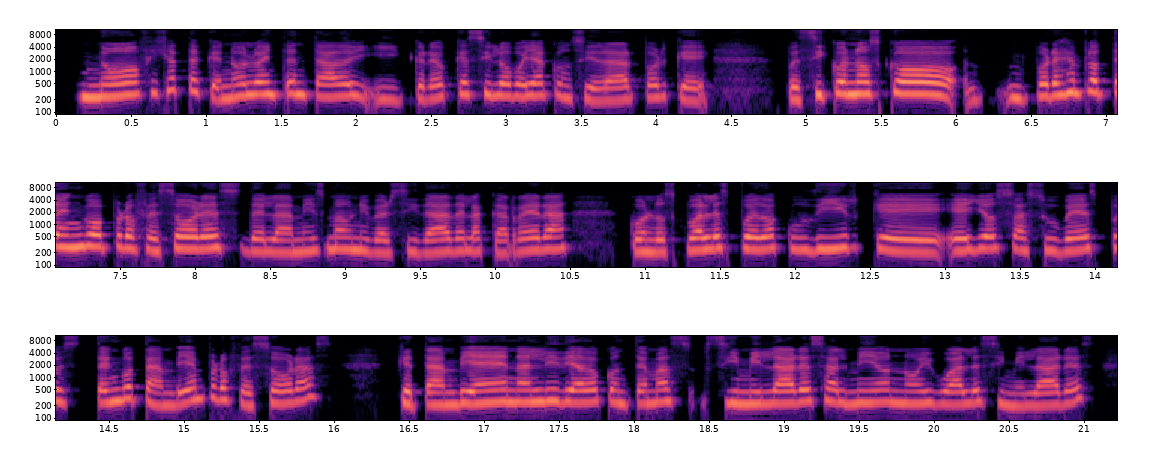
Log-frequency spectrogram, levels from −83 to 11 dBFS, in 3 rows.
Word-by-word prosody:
No, 240 +3 +3
fíjate 325 +2 -4
que 215 - -3
no 230 +3 -1
lo 275 +2 +3
he - - +3
intentado 265 -3 0
y 255 - -1
y 205 -2 -10
creo 220 +3 -3
que 275 +1 -1
sí 275 0 -4
lo 260 -1 +2
voy 245 +1 +1
a 260 - -1
considerar 210 -5 -4
porque, 230 -3 -4 0.5
pues, 205 -1 -1
sí, 270 +4 0
conozco, 280 +1 +4 0.4
am, 195 - -12
mm, 225 0 -5
por 250 +2 +3
ejemplo, 300 +2 +3
tengo 285 0 +4
profesores 255 0 +1
de 225 -1 -1
la 210 -1 -2
misma 235 +3 -4
universidad 210 -2 -2
de 225 - -3
la 220 -1 -3
carrera 230 +5 -1 0.4
con 215 0 -1
los 210 0 -3
cuales 245 +2 +2
puedo 255 -1 +3
acudir 255 +1 -3
que 220 -5 +2
ellos 255 +4 +1
a 235 -2 -2
su 230 -1 -8
vez, 235 +3 0
pues, 255 -1 -6
tengo 260 +5 +1
también 245 +1 -1
profesoras 270 - -3 0.4
que 235 - +3
también 230 +3 +2
han 250 0 +2
lidiado 255 -1 +2
con 245 -3 -3
temas 250 +3 -4
similares 235 +2 0
al 250 -3 -1
mío, 240 +2 -3
no 230 -1 -3
iguales, 235 +1 -2
similares, 215 +5 -3
245 Hz, 165 wpm, -22 LUFS, 225-260 Hz, 0.5 s, conozco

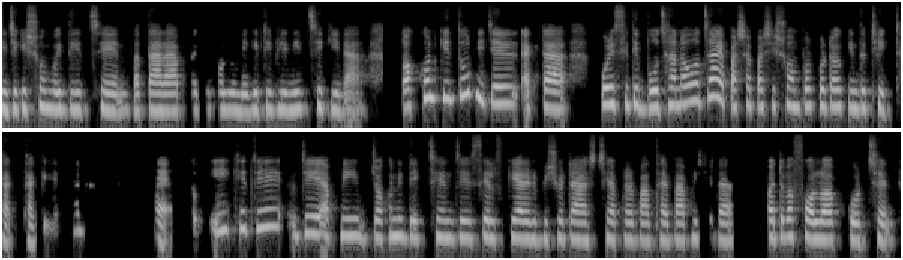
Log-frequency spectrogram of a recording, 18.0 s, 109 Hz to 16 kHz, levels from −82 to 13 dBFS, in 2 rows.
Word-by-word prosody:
নিজেকে 235 +1 +2
সময় 240 -3 +3
দিচ্ছেন 225 -1 0
বা - - 0
তারা 220 -1 +5
আপনাকে 225 +1 -12
কোনো 225 0 0
negatively 225 +1 -1
নিচ্ছে 235 +2 -1
কিনা। 220 -1 -1 0.5
তখন 255 +9 +4
কিন্তু 360 +2 +1 0.2
নিজের 295 -5 +3 0.2
একটা 250 - 0 0.5
পরিস্থিতি 280 0 +3
বোঝানোও 275 +5 +3
যায়, 385 -2 +8
পাশাপাশি 255 0 -1
সম্পর্কটাও 260 0 +1
কিন্তু 240 0 +1
ঠিকঠাক 225 -2 -3
থাকে 205 - -4 0.2
হ্যাঁ 320 0 -9 0.7
হ্যাঁ - - +3 0.2
তো - - -6 0.2
এই 335 - +2
ক্ষেত্রে 355 +1 -1 0.4
যে 295 - 0 0.2
আপনি 265 +1 -4 0.3
যখনই 260 +2 0
দেখছেন 245 +1 -3
যে 245 - +2 0.2
সেলফ 240 -2 +1
কেয়ার 240 -1 +4
এর 230 - -2
বিষয়টা 235 +1 -2
আসছে 220 +2 -6
আপনার 230 0 -3
মাথায়। 220 0 -2
বা - - 0
আপনি 235 +1 -5
সেটা 240 -3 -2 0.4
হয়তোবা 255 +1 +2
follow 235 -2 +6
up 230 - -10
করছেন। 220 0 0
245 Hz, 155 wpm, -22 LUFS, 230-265 Hz, 0.7 s, যায়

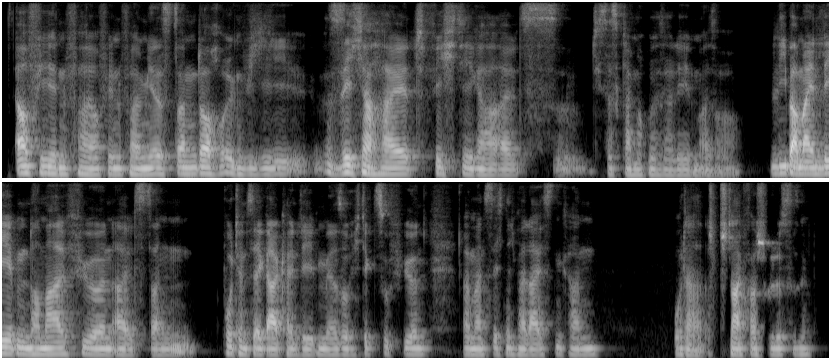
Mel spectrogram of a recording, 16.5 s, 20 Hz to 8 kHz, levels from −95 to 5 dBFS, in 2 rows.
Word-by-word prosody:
Auf 115 0 +6
jeden 105 -4 +2
Fall, 95 -1 -1
auf 90 +1 -2
jeden 95 -1 0
Fall. 95 -1 +1
Mir 95 +1 +4
ist 100 0 -3
dann 100 0 +2
doch 105 -1 +5
irgendwie 95 -2 -3 0.2
Sicherheit 100 -3 +3
wichtiger 95 -4 -1
als, 85 0 -5
äh, - - -11 0.2
dieses 95 0 -8
glamouröse 85 -1 -5
Leben. 85 0 -7
Also, - - -11 0.3
lieber 110 -1 +7
mein 100 0 +6
Leben 105 -1 +3
normal 95 +1 +3
führen, 95 -2 0
als 85 -1 -3
dann 90 0 -5 0.2
potenziell 95 -4 -1
gar 90 -1 +5
kein 90 0 -3
Leben 90 0 -3
mehr 90 0 -2
so 95 - -2
richtig 95 +1 -9
zu - - -4
führen, 95 -1 -5 0.3
weil 95 - -3
man's 90 0 -1
sich 100 -1 -8
nicht 95 -1 -5
mehr 90 -1 -1
leisten 90 +3 -4
kann 95 0 -5 0.7
oder 90 -4 -4
sch - - -11
stark - - +2
verschuldet 95 0 0
zu 95 0 -10
sein. 95 0 -7
95 Hz, 175 wpm, -26 LUFS, 90-100 Hz, 0.7 s, lieber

